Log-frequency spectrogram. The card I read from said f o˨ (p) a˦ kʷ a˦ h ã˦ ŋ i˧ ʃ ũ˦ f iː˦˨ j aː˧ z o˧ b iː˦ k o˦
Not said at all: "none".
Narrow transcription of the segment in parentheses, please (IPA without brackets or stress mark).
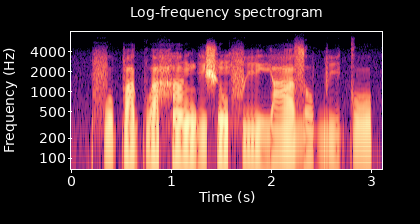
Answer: p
